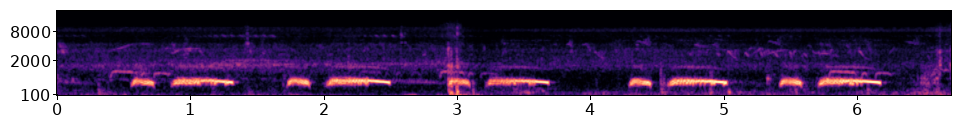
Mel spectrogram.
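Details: Cooing from a spotted dove at spot 14 during a luring session with a caged decoy bird; regular phrases of a brief clipped note followed by a longer level coo, repeated about once a second, with faint background rumble.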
